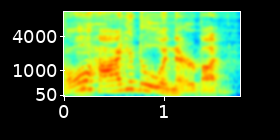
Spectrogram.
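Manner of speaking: put-on heavy Wisconsin accent. Describing arriving at the shop, the speaker imitates a thick Wisconsin accent. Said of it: "the Wisconsin accent is a thick one".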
